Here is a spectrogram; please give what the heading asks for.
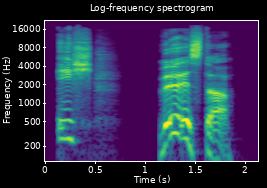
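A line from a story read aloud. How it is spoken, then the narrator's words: Called from inside. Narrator (German): rief Junker Ottmar Frost von drinnen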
